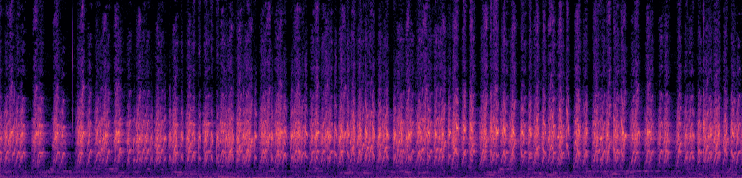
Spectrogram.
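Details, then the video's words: Noisy sooty-headed bulbul calling recorded for luring birds: an unbroken wall of rapid, overlapping chirps and bubbly notes from many birds throughout. "Suara Mikat Trucukan Ribut"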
